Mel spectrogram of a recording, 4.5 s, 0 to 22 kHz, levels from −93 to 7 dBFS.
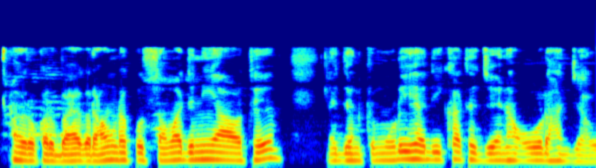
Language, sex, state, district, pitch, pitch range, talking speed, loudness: Chhattisgarhi, male, Chhattisgarh, Rajnandgaon, 130 Hz, 125-140 Hz, 270 wpm, -15 LUFS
